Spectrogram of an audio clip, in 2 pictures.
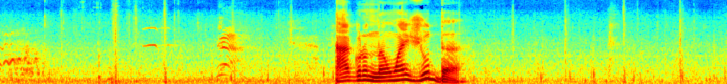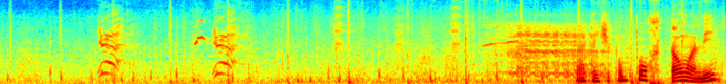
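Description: A horse gallops with quick, rhythmic hoofbeats on grass.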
